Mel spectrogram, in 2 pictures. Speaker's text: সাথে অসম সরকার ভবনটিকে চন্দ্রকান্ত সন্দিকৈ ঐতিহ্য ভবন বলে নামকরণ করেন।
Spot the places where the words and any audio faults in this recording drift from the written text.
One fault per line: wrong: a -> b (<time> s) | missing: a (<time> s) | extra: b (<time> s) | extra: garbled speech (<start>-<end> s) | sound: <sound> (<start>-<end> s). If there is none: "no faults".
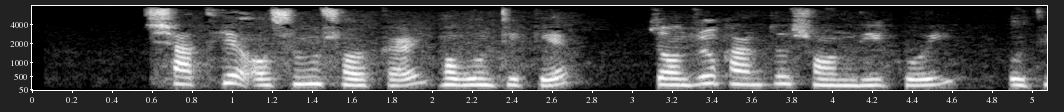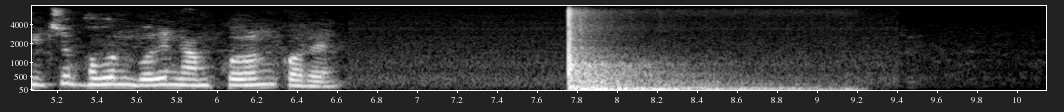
sound: thud (7.7-9.3 s)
